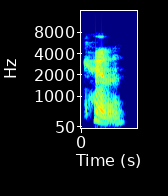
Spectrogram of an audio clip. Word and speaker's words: can: And a lot of times this word is confused, can and can't, because really can is typically pronounced as kin, because it's unstressed.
